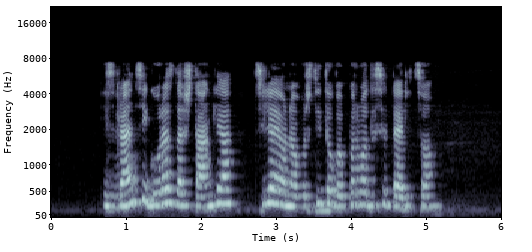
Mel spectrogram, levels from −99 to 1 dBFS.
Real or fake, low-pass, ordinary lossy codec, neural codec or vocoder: real; 7.2 kHz; none; none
